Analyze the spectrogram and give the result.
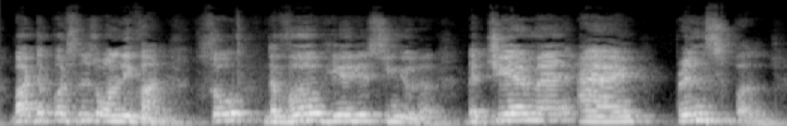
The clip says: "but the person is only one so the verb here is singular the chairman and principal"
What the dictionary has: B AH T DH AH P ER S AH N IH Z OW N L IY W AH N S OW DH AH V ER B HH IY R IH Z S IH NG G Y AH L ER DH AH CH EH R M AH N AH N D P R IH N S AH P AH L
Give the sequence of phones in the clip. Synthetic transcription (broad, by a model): B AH T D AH P ER S AH N IH Z OW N L IY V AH N S OW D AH V ER B HH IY R IH Z S IH NG G Y AH L ER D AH CH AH R M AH N AH N D P R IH N S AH P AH L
